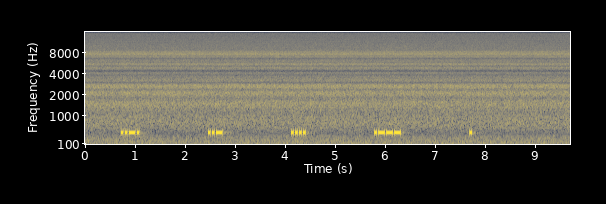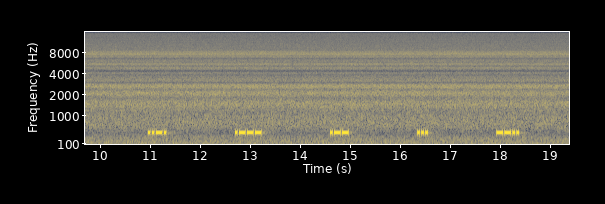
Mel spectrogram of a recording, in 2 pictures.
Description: Morse code, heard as a keyed tone, machine-sent, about 30 wpm, spaced as for 6 wpm, 460 Hz. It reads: FUHJE FJWSZ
